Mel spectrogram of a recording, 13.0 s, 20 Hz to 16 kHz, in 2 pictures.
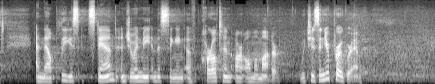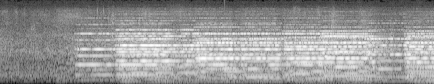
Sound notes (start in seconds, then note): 6.1 audience chattering off microphone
